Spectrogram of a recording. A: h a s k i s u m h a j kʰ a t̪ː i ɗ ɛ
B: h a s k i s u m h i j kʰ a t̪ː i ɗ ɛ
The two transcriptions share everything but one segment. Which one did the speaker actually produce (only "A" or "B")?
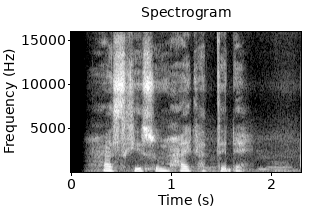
A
